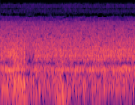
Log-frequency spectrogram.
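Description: Hiss with a steady hum from an old tape recording of police radio traffic, in a gap between transmissions.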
